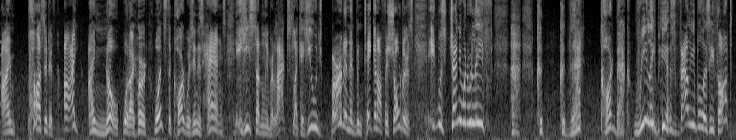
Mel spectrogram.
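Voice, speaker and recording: A flustered, high-pitched young guy. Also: normal speed, creaky, breathy edge, exaggerated voice. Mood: insistent, nervous. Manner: stammering, hesitant, excitable. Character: nervous, cornered young man, flustered card trader. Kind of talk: animated video game voice acting.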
